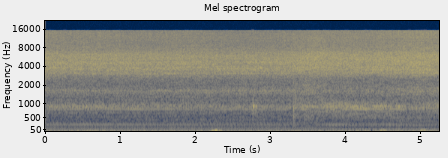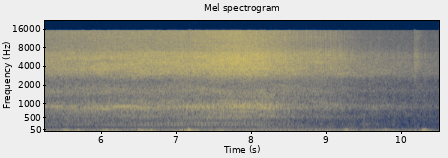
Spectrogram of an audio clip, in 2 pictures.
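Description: A high-pressure water jet hisses and sprays loudly.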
